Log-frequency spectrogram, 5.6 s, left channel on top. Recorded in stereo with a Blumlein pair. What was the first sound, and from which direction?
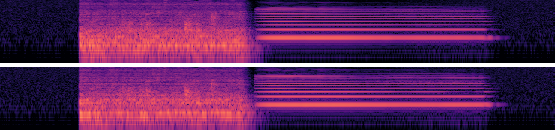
Boiling, 10° right.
